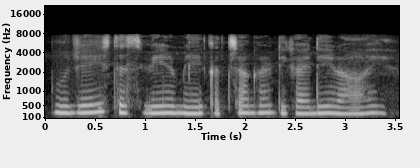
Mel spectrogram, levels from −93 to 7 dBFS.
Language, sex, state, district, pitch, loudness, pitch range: Hindi, female, Arunachal Pradesh, Lower Dibang Valley, 240 Hz, -21 LUFS, 230-250 Hz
